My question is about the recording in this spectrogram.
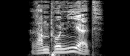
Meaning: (adjective) damaged; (verb) 1. past participle of ramponieren 2. inflection of ramponieren: third-person singular present 3. inflection of ramponieren: second-person plural present
- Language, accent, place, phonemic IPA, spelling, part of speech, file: German, Germany, Berlin, /ʁampoˈniːɐ̯t/, ramponiert, adjective / verb, De-ramponiert.ogg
